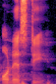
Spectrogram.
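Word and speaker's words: honesty: Use before the word ऑनेस्टी। अब देखो यहाँ पे एच आया है, अब बताओ तो एच क्या है? एच क्या है? एच एक कॉन्सोनेंट है, लेकिन इसका उच्चारण क्या आ रहा है?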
